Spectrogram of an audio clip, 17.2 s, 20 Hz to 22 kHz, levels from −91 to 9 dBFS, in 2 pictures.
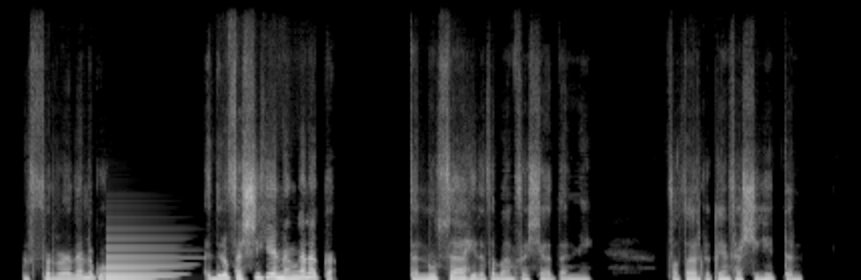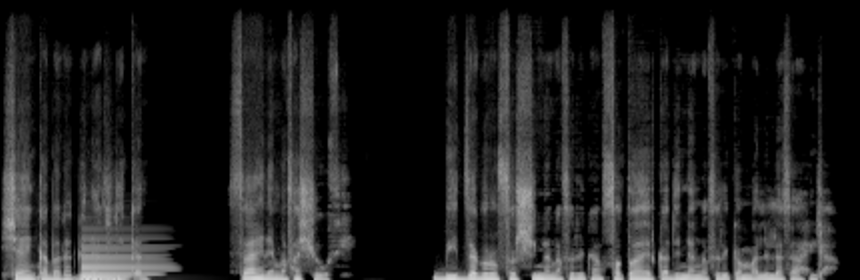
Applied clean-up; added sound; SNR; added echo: classical method Wiener filter.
